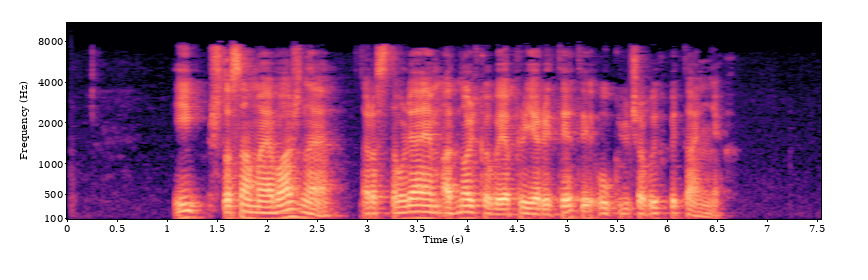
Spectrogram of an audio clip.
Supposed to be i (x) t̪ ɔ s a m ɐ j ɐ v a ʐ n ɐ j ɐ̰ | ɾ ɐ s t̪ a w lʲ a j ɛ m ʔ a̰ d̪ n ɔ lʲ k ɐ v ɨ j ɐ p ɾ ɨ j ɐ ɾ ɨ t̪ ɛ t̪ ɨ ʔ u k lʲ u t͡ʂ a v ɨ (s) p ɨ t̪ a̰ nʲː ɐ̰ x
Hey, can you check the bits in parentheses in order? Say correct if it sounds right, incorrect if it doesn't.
incorrect: ʂ, incorrect: x

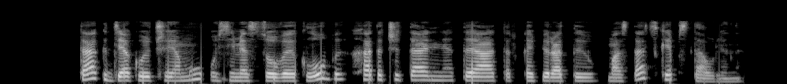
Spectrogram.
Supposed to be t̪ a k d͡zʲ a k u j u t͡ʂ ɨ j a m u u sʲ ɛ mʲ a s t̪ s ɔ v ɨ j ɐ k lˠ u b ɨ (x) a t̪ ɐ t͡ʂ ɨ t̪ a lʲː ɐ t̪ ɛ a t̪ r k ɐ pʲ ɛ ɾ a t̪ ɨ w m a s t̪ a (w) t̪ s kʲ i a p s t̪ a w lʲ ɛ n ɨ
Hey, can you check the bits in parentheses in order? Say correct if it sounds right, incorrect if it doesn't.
correct, incorrect: none

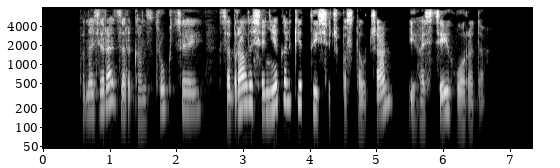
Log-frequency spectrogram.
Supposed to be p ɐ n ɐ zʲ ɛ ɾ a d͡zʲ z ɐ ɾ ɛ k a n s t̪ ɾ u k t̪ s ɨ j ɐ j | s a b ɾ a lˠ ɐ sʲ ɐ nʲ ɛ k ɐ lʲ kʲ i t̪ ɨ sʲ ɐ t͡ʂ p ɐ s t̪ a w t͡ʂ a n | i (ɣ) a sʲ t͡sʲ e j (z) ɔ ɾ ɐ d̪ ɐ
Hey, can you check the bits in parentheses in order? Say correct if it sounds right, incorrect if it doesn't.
correct, incorrect: ɣ

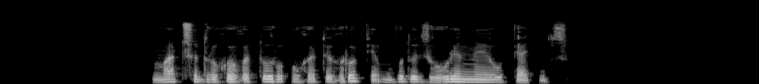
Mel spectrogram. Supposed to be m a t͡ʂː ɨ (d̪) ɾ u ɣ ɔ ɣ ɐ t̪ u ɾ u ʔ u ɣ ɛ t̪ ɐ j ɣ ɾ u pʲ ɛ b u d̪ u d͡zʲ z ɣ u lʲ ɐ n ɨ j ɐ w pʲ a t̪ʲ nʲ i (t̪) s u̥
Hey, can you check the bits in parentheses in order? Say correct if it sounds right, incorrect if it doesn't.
correct, correct

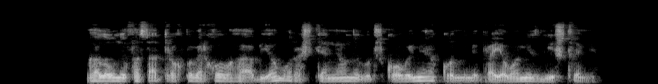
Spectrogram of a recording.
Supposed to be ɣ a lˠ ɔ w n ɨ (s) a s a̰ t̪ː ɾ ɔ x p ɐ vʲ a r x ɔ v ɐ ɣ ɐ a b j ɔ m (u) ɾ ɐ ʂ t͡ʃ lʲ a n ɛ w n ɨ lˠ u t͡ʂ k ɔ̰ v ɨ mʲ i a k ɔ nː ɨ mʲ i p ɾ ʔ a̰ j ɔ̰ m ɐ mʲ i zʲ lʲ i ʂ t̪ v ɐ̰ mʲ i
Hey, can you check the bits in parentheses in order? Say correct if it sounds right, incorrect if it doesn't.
incorrect: f, correct

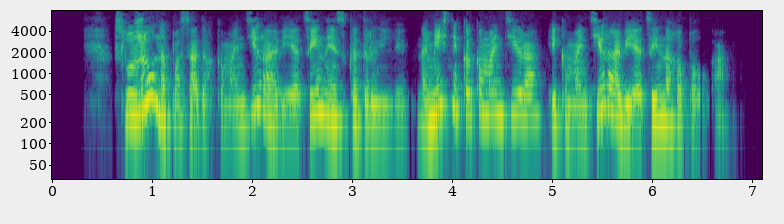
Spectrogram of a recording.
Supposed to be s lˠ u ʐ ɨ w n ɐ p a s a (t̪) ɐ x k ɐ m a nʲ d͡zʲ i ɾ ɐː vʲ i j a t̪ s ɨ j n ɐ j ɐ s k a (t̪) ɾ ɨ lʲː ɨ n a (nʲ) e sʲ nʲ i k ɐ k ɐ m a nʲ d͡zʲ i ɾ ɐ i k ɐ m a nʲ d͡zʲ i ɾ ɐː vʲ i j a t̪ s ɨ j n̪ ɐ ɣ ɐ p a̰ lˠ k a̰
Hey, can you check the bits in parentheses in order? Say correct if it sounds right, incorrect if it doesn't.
incorrect: d̪, incorrect: d̪, incorrect: mʲ

